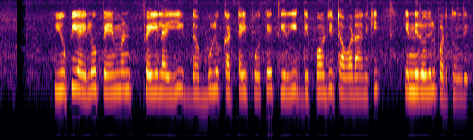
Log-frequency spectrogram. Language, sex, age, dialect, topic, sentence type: Telugu, female, 18-24, Utterandhra, banking, question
